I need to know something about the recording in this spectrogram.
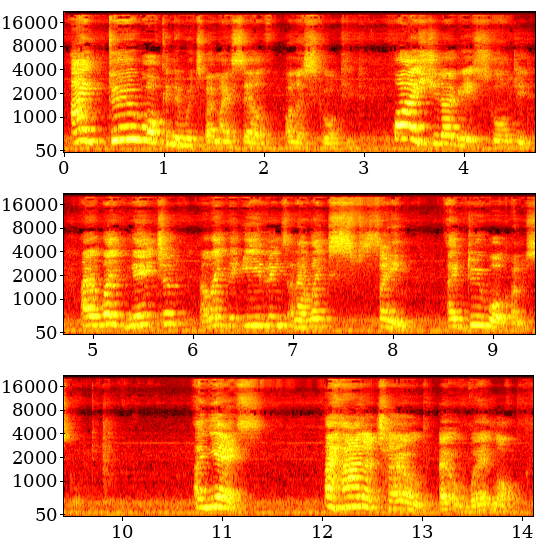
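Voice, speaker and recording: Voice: mid-range voice, big pitch swings, measured pace, a little mellow. A storyteller voicing a defiant, plain-spoken village woman in short, emphatic declarations. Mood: defiant, sorrowful. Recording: roomy echo, distant mic, faint noise.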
